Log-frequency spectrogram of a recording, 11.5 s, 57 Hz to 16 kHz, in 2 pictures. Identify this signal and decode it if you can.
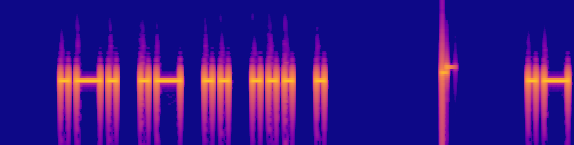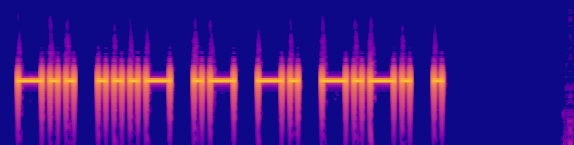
Morse code, heard as a keyed tone, about 15 wpm, 700 Hz. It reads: RAISE ADVANCE
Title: Sentences from Top 1400 Words - New Word Drill - 15wpm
